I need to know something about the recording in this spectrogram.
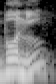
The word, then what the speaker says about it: bunyi: আর আপনি যে বলেছেন বনি, ভুল সবারই হতে পারে, আমারও হতে পারে। বনি হবে না ভাইয়া, এটা ভুল। মূলত উচ্চারণটা হবে বুনি।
